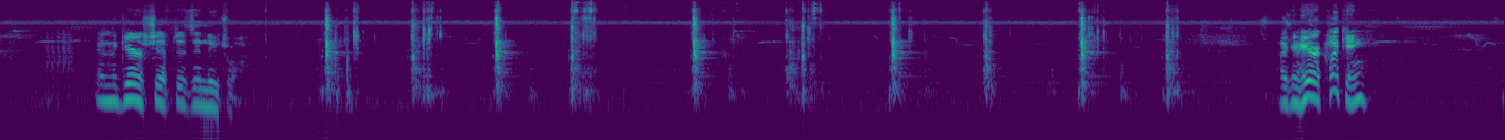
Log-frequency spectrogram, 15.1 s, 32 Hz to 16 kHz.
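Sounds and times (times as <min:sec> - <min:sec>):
tractor starter clicking: 0:03.2 - 0:06.0, 0:06.9 - 0:08.3, 0:08.9 - 0:10.2, 0:10.8 - 0:11.9.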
